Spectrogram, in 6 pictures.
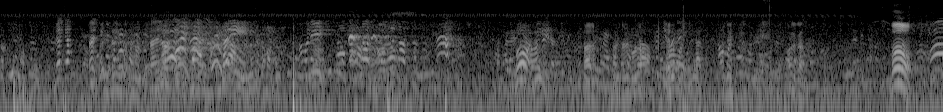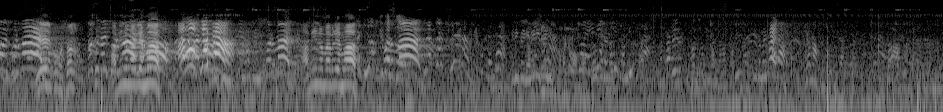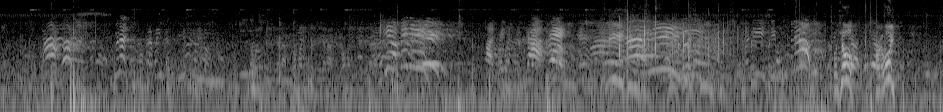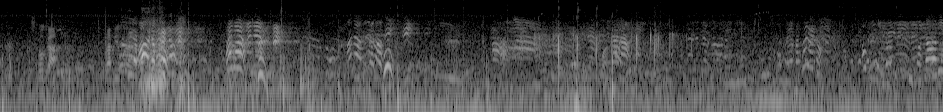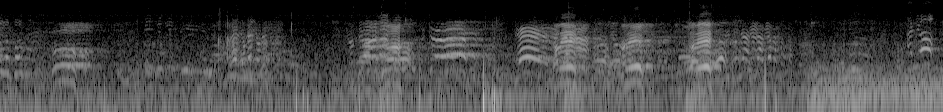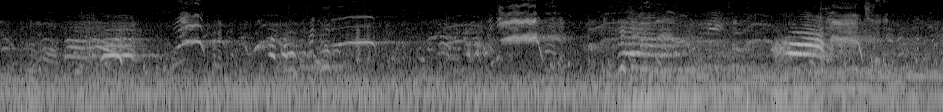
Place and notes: Pernambuco, Montevideo, Departamento de Montevideo, Uruguay - Montevideo - Uruguay - Stade du Cerro
Montevideo - Uruguay
Stade du quartier du Cerro
Entrainement de football - Ambiance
